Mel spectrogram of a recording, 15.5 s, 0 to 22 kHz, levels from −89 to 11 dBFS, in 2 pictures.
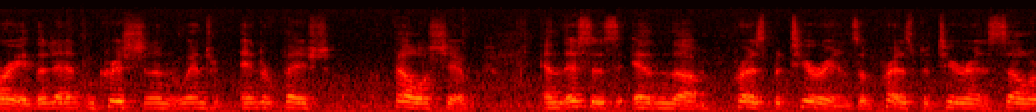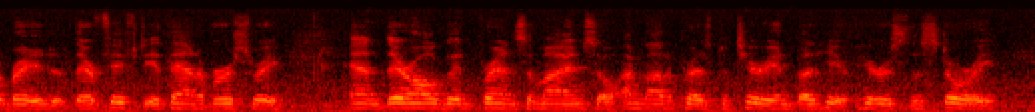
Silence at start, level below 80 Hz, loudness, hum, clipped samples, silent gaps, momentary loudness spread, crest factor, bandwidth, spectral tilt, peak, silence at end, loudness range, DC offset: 0 s; -64 dBFS; -42 LUFS; none; under 0.1%; none; 7 LU; 16 dB; 19 kHz; -5 dB/octave; -24 dBFS; 0 s; 1 LU; under 0.1%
